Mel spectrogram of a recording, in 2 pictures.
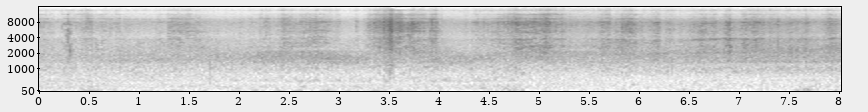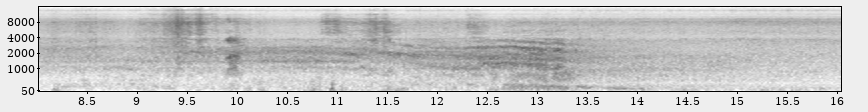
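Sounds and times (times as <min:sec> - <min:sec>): soft rustles: 0:00.0 - 0:12.5.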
